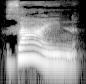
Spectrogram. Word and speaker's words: sein: буде Sign маємо правила S на початку слова перед голосними читається теж як звук з зайн унз і пригадуємо ще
